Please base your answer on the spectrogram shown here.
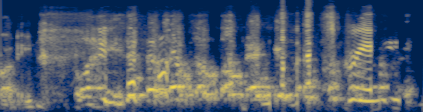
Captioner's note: laughs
